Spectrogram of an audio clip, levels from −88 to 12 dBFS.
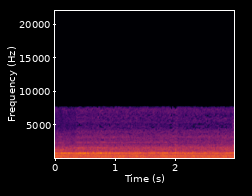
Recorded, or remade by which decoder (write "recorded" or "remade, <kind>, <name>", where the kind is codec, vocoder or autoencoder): recorded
